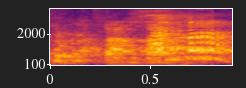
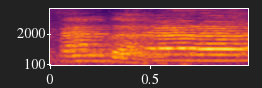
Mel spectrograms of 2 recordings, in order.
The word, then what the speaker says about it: sentence: Santan. Kalau yang santan katanya. Masuk deh yang coba-coba. Adik, ini tulisannya sentence bukan santan ya, bukan santan. Nah, ini sentence. Bacanya sentence.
